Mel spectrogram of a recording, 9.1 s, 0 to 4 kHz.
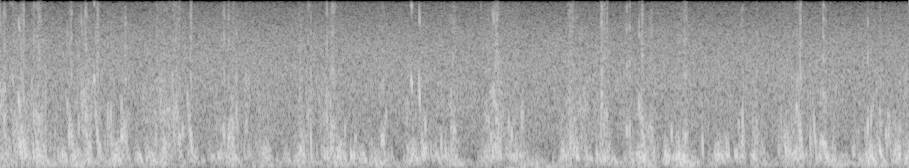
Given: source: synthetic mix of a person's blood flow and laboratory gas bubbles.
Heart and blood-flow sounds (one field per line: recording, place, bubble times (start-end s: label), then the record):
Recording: Doppler ultrasound of blood flow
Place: precordium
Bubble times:
0.00-1.33 s: bubbles
1.40-2.00 s: bubbles
2.13-2.68 s: bubbles
2.96-3.61 s: bubbles
3.78-3.95 s: bubbles
4.04-4.60 s: bubbles
4.81-5.26 s: bubbles
5.59-6.13 s: bubbles
6.22-6.61 s: bubbles
6.68-6.93 s: bubbles
6.98-7.07 s: bubbles
7.22-7.67 s: bubbles
7.75-8.38 s: bubbles
8.51-9.10 s: bubbles
From the record:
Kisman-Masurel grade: 343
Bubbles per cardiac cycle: rolling drumbeat, 9 or more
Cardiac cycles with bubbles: 100%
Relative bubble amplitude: loud (0.450 to 0.775)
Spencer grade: 3 (all of the cardiac periods contain showers or single bubble signals, but not dominating or overriding the cardiac motion signals)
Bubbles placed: anywhere in the cardiac cycle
